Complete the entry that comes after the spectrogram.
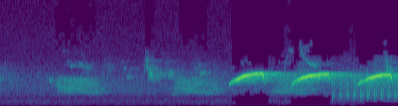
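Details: Three clear upslurred whistles from a Eurasian nuthatch, each rising quickly and then leveling off, spaced about half a second apart. Softer rustling notes come first and a buzzy undertone follows.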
